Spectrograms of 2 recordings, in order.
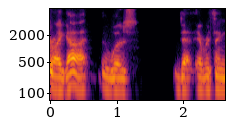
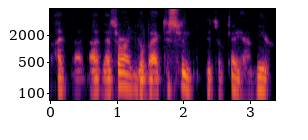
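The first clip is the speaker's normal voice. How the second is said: softly retold words of comfort; quiet, gentle reassurance; soothing reassurance; 7 dB quieter than usual. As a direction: settle her back to sleep in a hushed voice. Soothing a frightened woman to sleep.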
